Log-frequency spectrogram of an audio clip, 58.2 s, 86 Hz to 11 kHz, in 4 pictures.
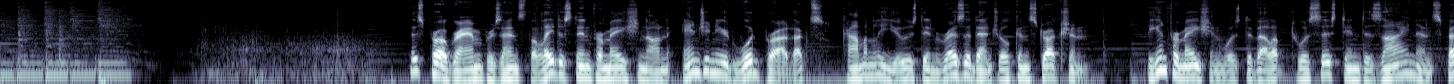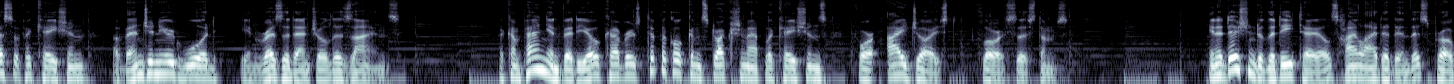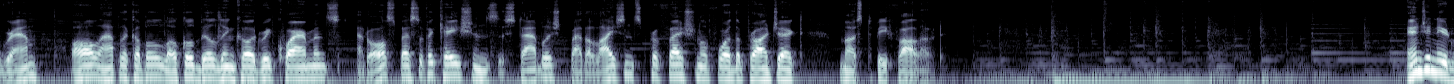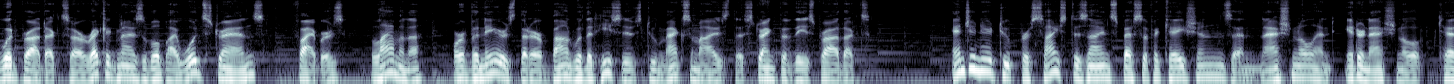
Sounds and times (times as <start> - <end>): Music: 0.0 - 58.1
Speech: 4.1 - 10.9, 11.5 - 18.6, 19.6 - 25.3, 26.6 - 38.6, 43.2 - 52.4, 53.2 - 58.1.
